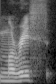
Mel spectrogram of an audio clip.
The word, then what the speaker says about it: Maurice: You could almost argue Maurice, is how you pronounce his name, is like in quite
